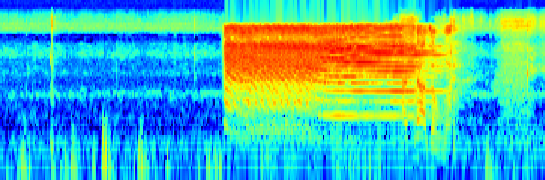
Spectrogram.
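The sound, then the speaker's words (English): A loud, sustained air horn blast rings out for about three seconds, harsh and buzzing with dense harmonics, after a man talking and before his voice resumes. “Let me sound the alarm.”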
